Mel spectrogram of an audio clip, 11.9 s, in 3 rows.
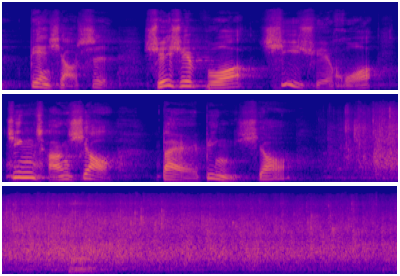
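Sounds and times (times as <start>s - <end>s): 
speech: 0.3s - 6.9s
crowd clapping: 7.2s - 11.8s.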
